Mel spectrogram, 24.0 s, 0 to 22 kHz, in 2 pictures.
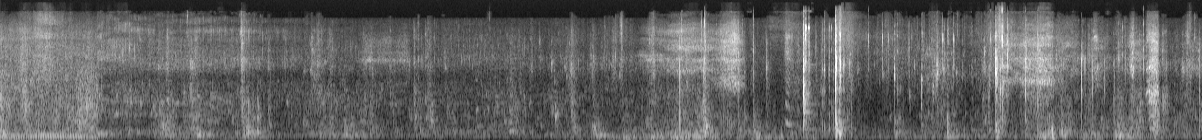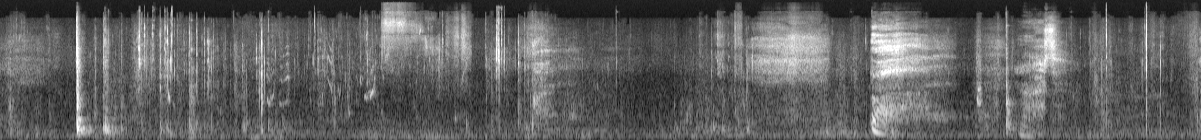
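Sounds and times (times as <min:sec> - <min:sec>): knocks and clatter on boat: 0:00.0 - 0:15.5, 0:21.8 - 0:24.0
water noise: 0:00.0 - 0:22.0.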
